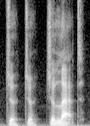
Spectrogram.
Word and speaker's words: Gillette: say the schwa ginger Gillette G Gillette Gillette Gillette we do say the T sound at the end Budweiser Budweiser Bud why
